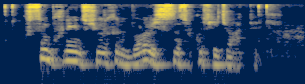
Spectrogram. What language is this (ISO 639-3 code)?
mon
